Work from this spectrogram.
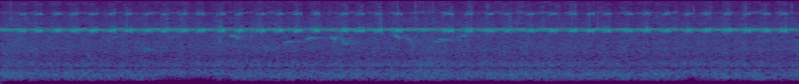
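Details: Chorus of grasshoppers in a flowering meadow: shrill, unbroken high buzzing with regular rapid pulses throughout, plus a few soft, thin, twittering notes midway over low background hiss.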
